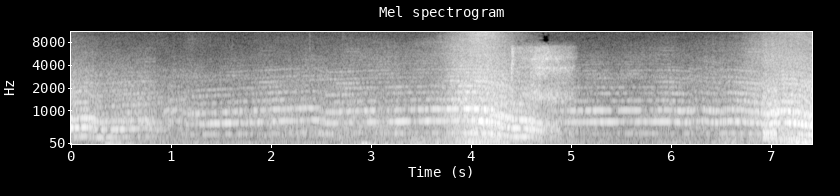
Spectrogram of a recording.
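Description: Formula One cars from a racing video game lapping the Monaco street circuit, their high, buzzing engine whine rising and falling in pitch through gear changes, with louder passes near the middle and end.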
